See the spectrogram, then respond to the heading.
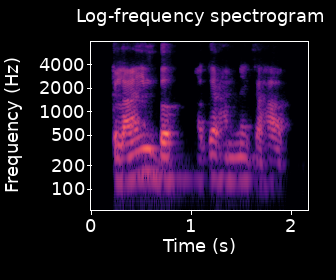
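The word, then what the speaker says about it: climb: मिसाल यह है कि बी अक्सर जब आखिर में आते हैं वर्ड्स के आप देखि आपके स्क्रीन में मिसाले दी गई है दो मिसाल दी गई है Kline C एल आई एम बी चे जा के यहां बी लिखा जा रहा लेकिन इस को पढ़ा नहीं जाएगा इसलिए ब्रैकेट के अंदर उसके तल को भी लिख दिया गया क्लाइम क्लाइम अगर हमने कहा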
